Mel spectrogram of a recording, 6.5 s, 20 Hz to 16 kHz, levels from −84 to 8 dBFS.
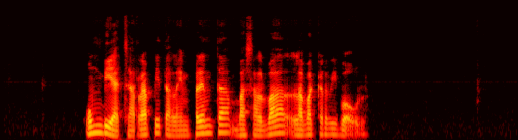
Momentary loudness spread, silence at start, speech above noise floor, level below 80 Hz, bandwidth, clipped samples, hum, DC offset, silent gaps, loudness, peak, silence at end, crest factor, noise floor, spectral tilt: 7 LU; 1.05 s; 48 dB; -62 dBFS; 11.5 kHz; under 0.1%; none; under 0.1%; none; -26 LUFS; -4 dBFS; 1.9 s; 24 dB; -74 dBFS; -6.5 dB/octave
